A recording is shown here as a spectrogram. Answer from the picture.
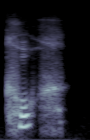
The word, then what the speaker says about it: Koch: Michael Cook, Robert Cook. Sorry, Robert. Robert it's well, it's like I think it's pronounced like Koch.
